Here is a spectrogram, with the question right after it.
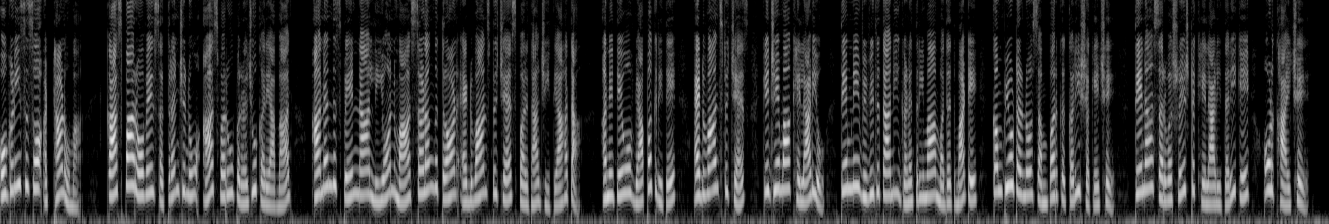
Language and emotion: Gujarati, neutral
